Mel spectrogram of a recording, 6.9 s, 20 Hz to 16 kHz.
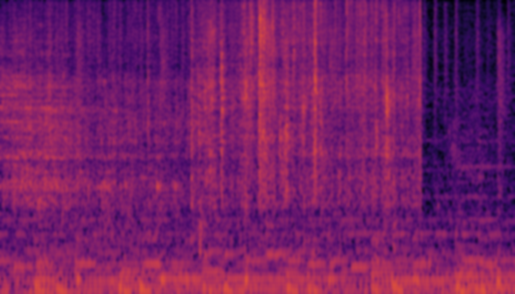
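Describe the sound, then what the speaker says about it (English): Two eggs frying in a pan for American fried rice, a continuous crackling sizzle with busy spattering pops throughout, close and steady, no voices. "The next thing to do is to fry up 2 eggs"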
